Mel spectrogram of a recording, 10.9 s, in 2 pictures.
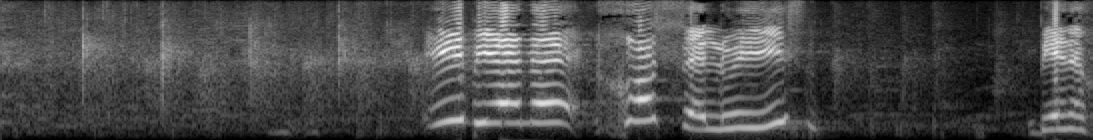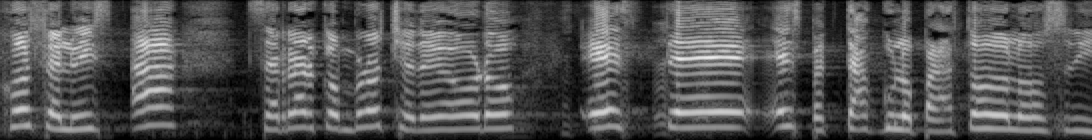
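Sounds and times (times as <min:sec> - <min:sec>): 
faint audience applause: 0:00.0 - 0:05.2
speech: 0:02.1 - 0:04.2, 0:05.2 - 0:10.9.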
